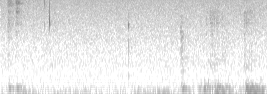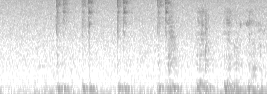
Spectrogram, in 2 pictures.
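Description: Faint computer mouse clicks, a few scattered and irregular, with a small cluster a little past halfway, over a low hum.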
